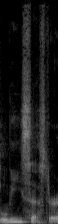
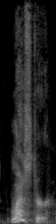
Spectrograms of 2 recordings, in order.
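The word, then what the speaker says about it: Leicester: how you pronounce it I don't think it's leester I think it's Lister but boy that's that's a tough one Lester oh okay Lester thank you for correcting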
